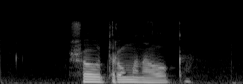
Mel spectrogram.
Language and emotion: Russian, neutral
